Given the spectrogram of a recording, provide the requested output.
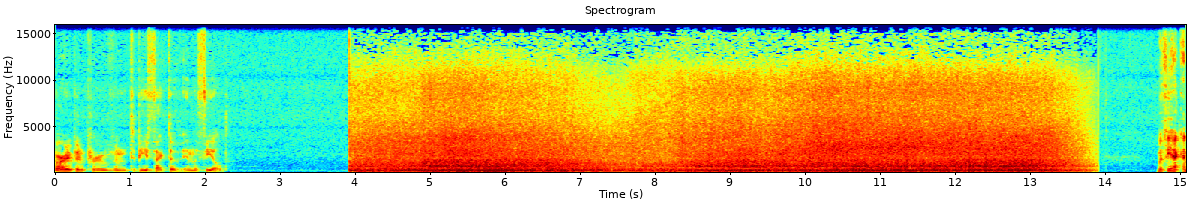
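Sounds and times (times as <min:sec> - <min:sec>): steady rushing noise: 0:03.9 - 0:13.9.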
